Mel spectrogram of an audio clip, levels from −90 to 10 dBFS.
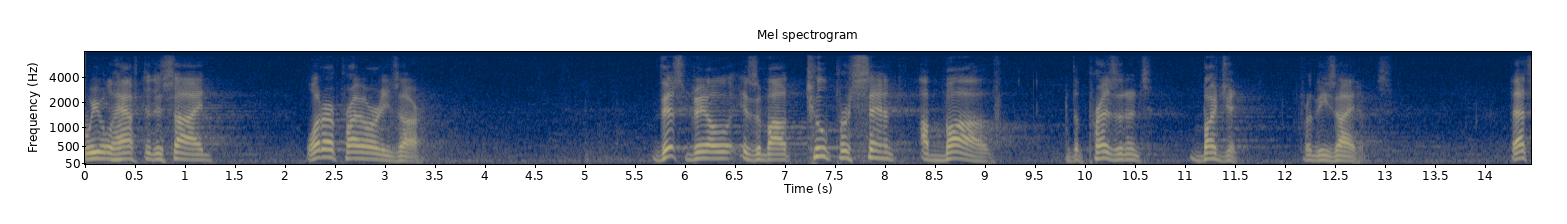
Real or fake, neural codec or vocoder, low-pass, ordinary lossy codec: real; none; 7.2 kHz; AAC, 48 kbps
